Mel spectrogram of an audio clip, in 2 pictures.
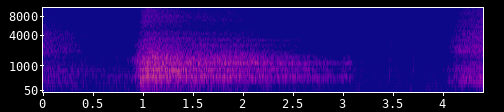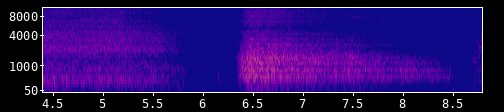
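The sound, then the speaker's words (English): Circular breathing in a guided breathing exercise, with inhale and exhale flowing together without stopping. Long, airy breaths swell and fade in a slow, steady rhythm, soft and close, with no talking. “just stay with the breath. Make it circular. This is all the secret, to make it circular. Don't stop on the inhale nor the exhale.”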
